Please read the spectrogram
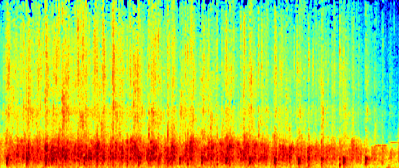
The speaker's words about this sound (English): And we will thank them with a round of applause.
